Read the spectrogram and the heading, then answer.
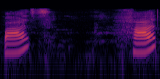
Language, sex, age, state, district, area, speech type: Assamese, female, 30-45, Assam, Dibrugarh, rural, read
